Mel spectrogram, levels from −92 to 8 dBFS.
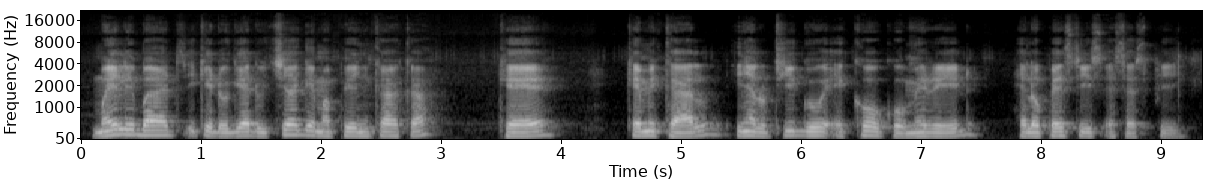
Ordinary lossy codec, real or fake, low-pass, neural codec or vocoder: Opus, 64 kbps; fake; 19.8 kHz; vocoder, 48 kHz, 128 mel bands, Vocos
